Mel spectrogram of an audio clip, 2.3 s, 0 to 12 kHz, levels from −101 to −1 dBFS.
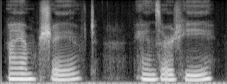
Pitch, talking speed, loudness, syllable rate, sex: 205 Hz, 130 wpm, -16 LUFS, 4.9 syllables/s, female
